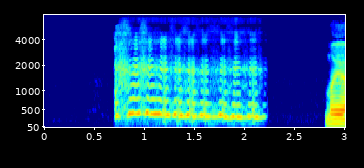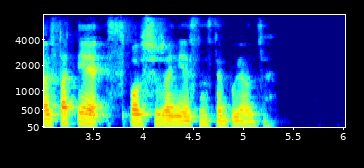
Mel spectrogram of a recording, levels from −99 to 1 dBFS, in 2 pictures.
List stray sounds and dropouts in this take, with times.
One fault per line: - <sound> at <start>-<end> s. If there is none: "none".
- laugh at 0.7-2.2 s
